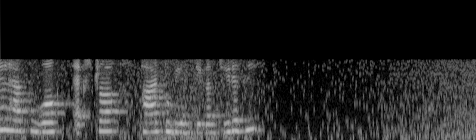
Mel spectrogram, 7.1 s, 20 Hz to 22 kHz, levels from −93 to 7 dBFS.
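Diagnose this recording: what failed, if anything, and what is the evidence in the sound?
Overdone noise removal at the call-processing stage runs through the whole recording. Pauses fall to near silence with twinkling specks. Bands near the noise estimate are being cut hard, taking the quieter parts of the voice with them.

A Bluetooth CVSD headset codec is also audible throughout. Nothing passes above 3.8 kHz, s sounds come out scratchy, and a granular hiss sits under the speech. The one-bit up/down coding, which fits a 64 kbps link, cannot track fast, loud high-frequency detail, so it distorts.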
